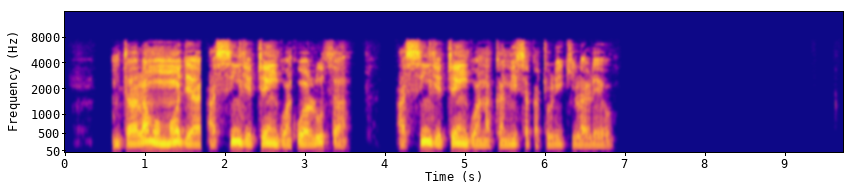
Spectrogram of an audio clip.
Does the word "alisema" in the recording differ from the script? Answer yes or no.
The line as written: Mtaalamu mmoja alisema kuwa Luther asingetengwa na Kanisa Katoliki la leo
yes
